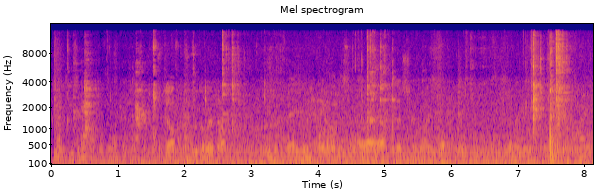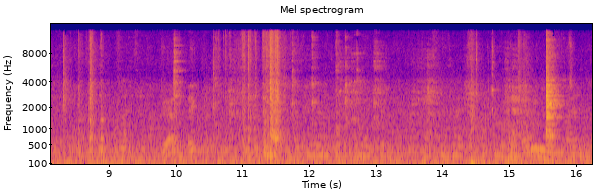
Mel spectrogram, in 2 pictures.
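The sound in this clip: Pots, pans, dishes and cutlery clatter in a kitchen full of cooking steam: a low, steady murmur of voices with scattered sharp clinks and knocks, a few louder ones standing out toward the end.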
